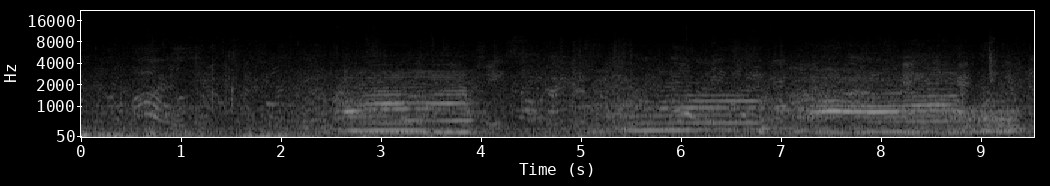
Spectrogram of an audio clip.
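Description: Cattle in a livestock show ring moo repeatedly in long, drawn-out calls, several overlapping in sequence over a busy arena background.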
